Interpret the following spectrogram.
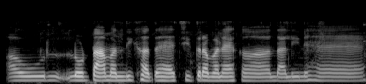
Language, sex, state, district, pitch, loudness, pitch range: Chhattisgarhi, male, Chhattisgarh, Jashpur, 180 Hz, -21 LUFS, 175-185 Hz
